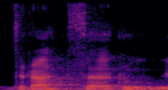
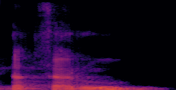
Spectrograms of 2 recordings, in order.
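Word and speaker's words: ตรัสรู้: Here they omitted the R because many times in colloquial language, they Thai omit the R. So they just say Tatsaru.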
